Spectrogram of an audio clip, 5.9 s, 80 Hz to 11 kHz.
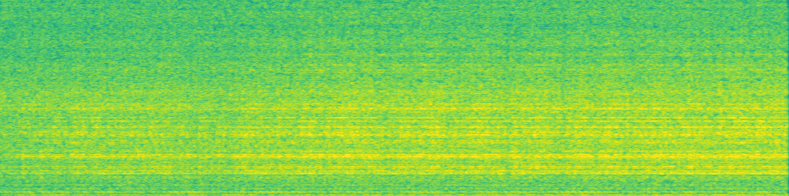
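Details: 2009 Acura MDX engine running with a fine buzzy metallic rattle at low speeds around 1500–2000 rpm, growing slightly as revs rise.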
